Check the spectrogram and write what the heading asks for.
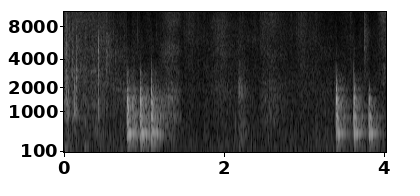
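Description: Knuckles knocking on a wooden door: three quick knocks about a second in, then three more near the end.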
